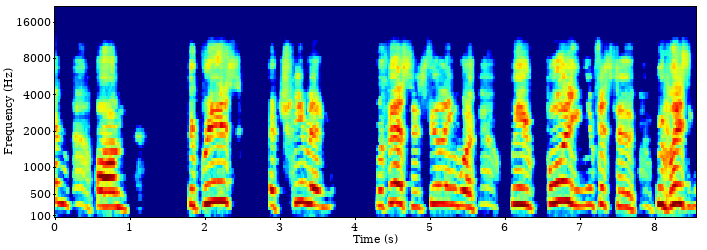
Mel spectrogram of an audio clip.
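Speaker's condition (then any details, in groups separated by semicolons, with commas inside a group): Cerebral palsy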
